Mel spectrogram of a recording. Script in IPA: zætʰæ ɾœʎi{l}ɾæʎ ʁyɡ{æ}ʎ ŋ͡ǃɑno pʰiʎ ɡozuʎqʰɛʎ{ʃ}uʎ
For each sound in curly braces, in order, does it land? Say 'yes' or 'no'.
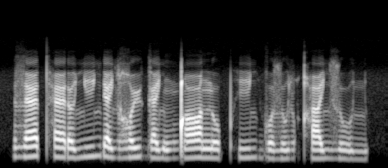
no, yes, no

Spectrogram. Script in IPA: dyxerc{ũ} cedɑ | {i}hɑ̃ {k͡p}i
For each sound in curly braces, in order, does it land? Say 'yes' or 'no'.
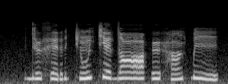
yes, no, yes

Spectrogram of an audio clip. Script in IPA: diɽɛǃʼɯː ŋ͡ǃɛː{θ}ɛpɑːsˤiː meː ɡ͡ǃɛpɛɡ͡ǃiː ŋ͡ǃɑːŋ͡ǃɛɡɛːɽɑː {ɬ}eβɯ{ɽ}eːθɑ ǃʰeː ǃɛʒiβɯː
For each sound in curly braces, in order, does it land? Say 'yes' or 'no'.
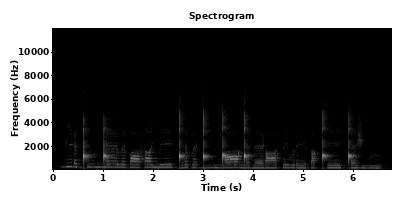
no, no, yes

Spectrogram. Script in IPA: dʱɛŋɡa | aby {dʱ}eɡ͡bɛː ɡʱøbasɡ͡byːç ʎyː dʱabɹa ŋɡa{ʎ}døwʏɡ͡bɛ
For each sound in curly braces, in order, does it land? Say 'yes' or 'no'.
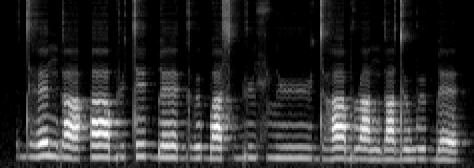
no, no

